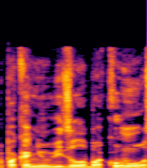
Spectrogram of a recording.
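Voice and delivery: ordinary delivery

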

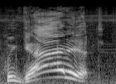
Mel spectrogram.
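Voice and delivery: real delighted shout; excited. Real, not acted. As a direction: celebrate the save. Flip worked.

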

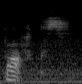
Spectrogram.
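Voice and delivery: hushed, near-whispered address; softly. A narrator's reading. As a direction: say it gently under the breath. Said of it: "he said softly".

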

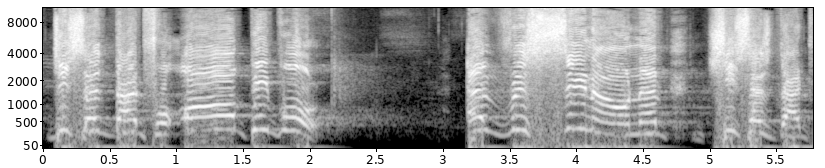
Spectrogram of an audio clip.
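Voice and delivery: high, emphatic preacher's voice; impassioned preaching. Acted. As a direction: proclaim it, stretching the key words. Preaches at full force.

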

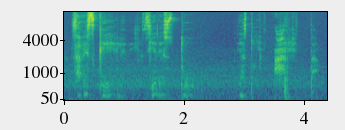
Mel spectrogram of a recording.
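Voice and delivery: slow whispered defiance; weary whisper, fed up with life; whispered challenge to God. Retold or imitated. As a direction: whisper your anger upward. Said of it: "empecé a retar".

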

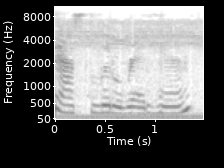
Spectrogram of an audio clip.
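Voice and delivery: gentle storybook reading voice; reading a story to children. Acted. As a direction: read it like bedtime story time.

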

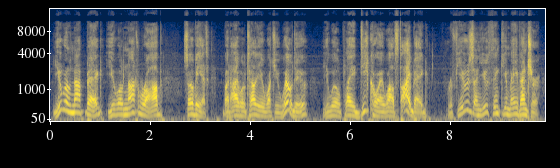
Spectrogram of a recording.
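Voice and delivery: with temper. A narrator's reading. Hugo ordering the King to play decoy, angry. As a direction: lay down the law angrily. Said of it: "Hugo replied with temper".

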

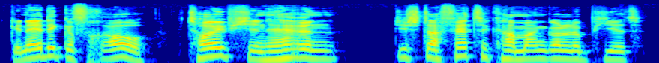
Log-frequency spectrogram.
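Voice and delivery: high, loud, excited calling out; joyful, breathless. A narrator's reading. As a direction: burst in with thrilling news. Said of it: "rief sie freudig und ganz außer Atem". (freudig gerufen, ganz außer Atem)

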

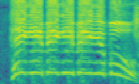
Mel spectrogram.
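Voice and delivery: high excited shout; group scream. Acted. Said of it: "we're gonna scream".

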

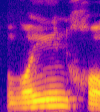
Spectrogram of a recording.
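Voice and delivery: গইন খ stretched very slowly, rasped from the back of the throat; very slow gh and kh from the throat's end; slow Arabic letter demo; drawn-out Arabic letters. Shown as a demonstration. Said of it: "শেষ ভাগ হইতে উচ্চারণ হয়".

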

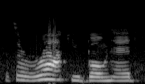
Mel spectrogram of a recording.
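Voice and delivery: annoyed retort. Retold or imitated. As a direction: put down your dim-witted buddy. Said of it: "And then Crunch is like".

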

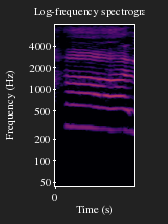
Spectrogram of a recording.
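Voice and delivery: open-mouthed sigh on "ah"; long releasing ah. Shown as a demonstration. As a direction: let out a sigh, mouth wide. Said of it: "letting out a sigh".

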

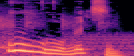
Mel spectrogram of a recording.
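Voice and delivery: überrascht. Real, not acted. Findet Münzen.

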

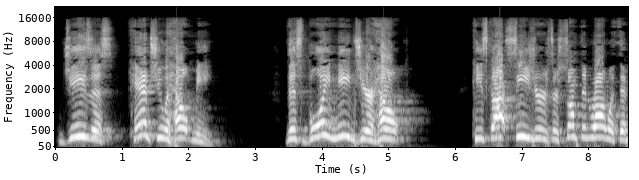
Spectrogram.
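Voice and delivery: slow, pleading father crying out for help, rising to a shout; desperate father pleading. Retold or imitated. Father begs Jesus to heal his son, slow desperate plea. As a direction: beg Jesus slowly, breaking into a cry on the seizures.

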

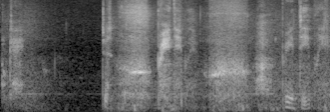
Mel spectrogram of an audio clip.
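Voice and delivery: whispered coaching with deep breaths; barely audible, breathing along to settle someone; calming whisper. Retold or imitated. Scuba instructor coaching a panicking student to breathe, soothing whisper. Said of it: "he goes like this".

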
